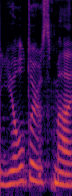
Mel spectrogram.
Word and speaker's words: Joldersma: Well, Yoldersma is how they would say it in the homeland. So you're exactly right, but we say Joldersma here in the U.S.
